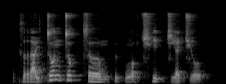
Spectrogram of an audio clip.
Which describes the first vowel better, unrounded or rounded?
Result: unrounded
